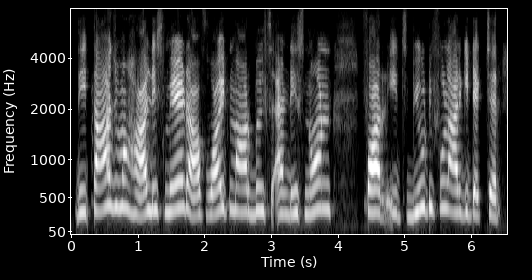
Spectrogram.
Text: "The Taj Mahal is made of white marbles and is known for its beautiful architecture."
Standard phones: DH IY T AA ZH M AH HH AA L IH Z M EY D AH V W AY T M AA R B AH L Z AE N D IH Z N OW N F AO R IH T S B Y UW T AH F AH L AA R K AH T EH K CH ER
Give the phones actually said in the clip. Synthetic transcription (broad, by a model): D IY T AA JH M AH HH AA L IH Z M EY D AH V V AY T M AA R B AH L S AE N D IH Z N OW N F AO R IH T S B Y UW T AH F AH L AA R K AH T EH K CH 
